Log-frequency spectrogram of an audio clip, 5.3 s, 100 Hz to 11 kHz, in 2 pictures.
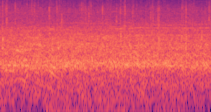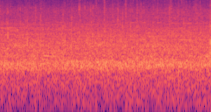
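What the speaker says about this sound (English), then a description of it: "This crowd is absolutely delirious." A delirious home crowd roars and applauds continuously at a 2002 Eastern Conference Finals game between the Boston Celtics and New Jersey Nets during a timeout after a big comeback, a dense, steady arena wash.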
